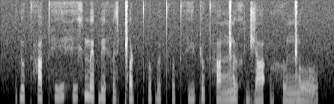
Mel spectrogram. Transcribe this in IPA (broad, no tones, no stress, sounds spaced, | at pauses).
ɗ ʊ t̪ʰ ɑ t̪ʰ e̤ h e̤ x m ɛ ɓ e h ɵ z ǁ ɔ ʈ t̪ʰ ʊ ɓ ɵ t̪ʰ ʊ t̪ʰ e̤ ʈ ʊ t̪ʰ ɑ ŋ͡ǁ ɵ x d͡ʒ ɑ ʔ ɔ̤ h ʊ ŋ͡ǁ o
